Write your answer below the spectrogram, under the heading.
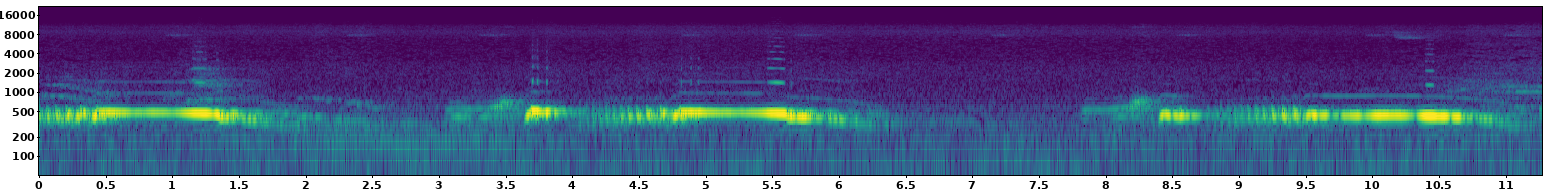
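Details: Puter pelung dove singing in a master recording meant to train other puter pelung. Long, low, steady coos are held about two seconds each and slide down at the end. Three phrases are separated by pauses, with faint clicks between them.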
